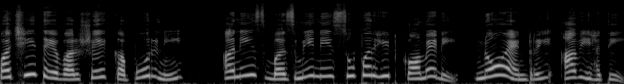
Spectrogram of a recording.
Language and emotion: Gujarati, neutral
